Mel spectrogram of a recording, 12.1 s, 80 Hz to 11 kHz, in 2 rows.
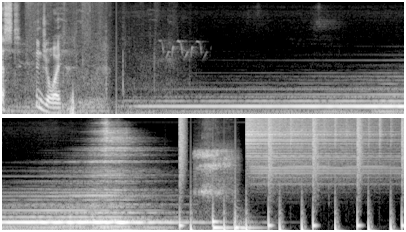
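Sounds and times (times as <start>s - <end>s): electronic drone: 1.7s - 9.5s.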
